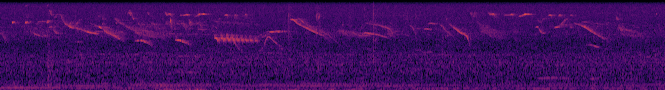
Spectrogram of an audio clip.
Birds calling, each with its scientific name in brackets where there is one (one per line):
Golden-faced Tyrannulet (Zimmerius chrysops)
Rufous-collared Sparrow (Zonotrichia capensis)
